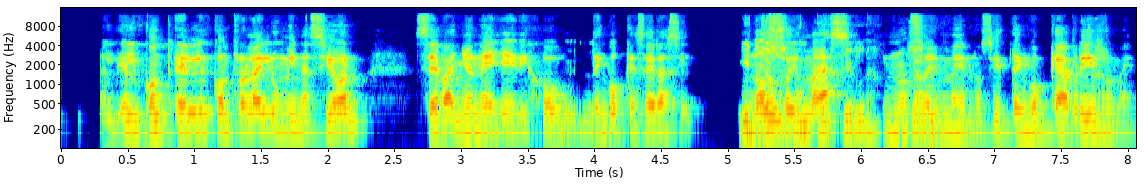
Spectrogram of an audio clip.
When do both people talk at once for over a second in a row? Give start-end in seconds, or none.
5.1-6.7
